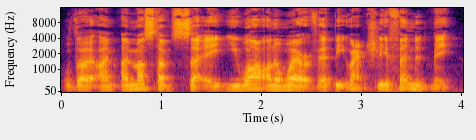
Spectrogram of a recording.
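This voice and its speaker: Teasing, higher-voiced man on a podcast. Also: quick pace, gravelly, fairly bright tone, slightly rough. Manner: joking, teasing, mock-serious. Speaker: podcast co-host. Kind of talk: casual podcast chat.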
